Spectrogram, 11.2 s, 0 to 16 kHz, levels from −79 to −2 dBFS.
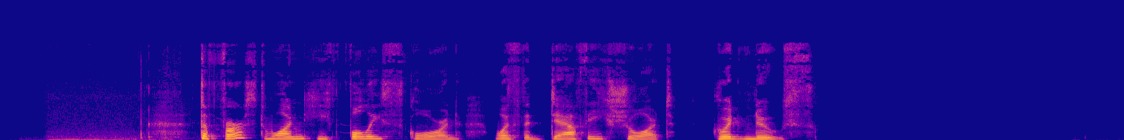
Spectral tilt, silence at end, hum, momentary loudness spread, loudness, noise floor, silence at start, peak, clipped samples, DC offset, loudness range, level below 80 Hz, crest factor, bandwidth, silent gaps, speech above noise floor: -6.5 dB/octave; 3.15 s; none; 19 LU; -25 LUFS; -85 dBFS; 0.7 s; -2 dBFS; under 0.1%; under 0.1%; 5 LU; -68 dBFS; 26 dB; 11.5 kHz; none; 61 dB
